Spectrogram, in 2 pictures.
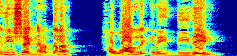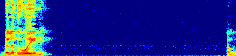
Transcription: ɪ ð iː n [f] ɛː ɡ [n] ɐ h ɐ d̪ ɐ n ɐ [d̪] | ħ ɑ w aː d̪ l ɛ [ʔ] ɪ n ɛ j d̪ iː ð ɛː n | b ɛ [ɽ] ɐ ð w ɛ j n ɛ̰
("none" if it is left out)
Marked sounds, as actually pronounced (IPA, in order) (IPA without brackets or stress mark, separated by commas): ʃ, n, none, ʔ, l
